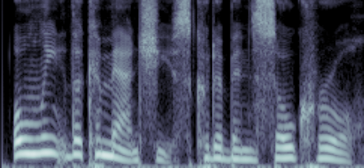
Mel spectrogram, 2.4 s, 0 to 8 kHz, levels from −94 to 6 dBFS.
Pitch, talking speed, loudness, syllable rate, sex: 195 Hz, 200 wpm, -17 LUFS, 4.9 syllables/s, female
